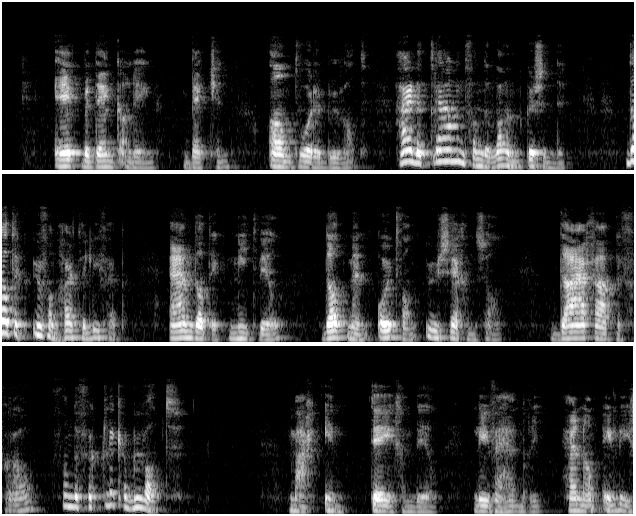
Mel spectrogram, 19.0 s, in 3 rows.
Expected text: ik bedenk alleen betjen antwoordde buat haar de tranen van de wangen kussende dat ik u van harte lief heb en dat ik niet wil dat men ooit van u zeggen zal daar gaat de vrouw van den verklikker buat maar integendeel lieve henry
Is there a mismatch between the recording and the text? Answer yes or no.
no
